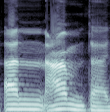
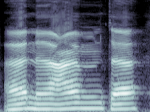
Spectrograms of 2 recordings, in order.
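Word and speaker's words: أَنْعَمْتَ: Maka hati-hati dalam melafalkan huruf atau bacaan an'amta jangan sampai terpantulkan. Misalkan anamta alaihim anamta memantul huruf nunnya karena sifat nun tidak boleh mantul. Maka dibaca dengan anamta anamta.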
